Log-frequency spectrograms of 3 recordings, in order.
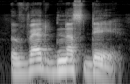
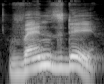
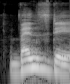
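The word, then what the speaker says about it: Wednesday: वेंसडे आपको पता है क्या होता है? वेंसडे, वेडनेसडे नहीं होता है, ये वेंसडे इसका जो है सही उच्चारण होता है।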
